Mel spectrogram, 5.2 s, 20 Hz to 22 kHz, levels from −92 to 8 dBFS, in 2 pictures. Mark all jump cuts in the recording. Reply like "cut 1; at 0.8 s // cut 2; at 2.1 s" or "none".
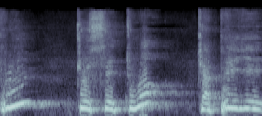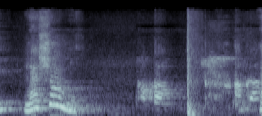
cut 1; at 4.0 s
